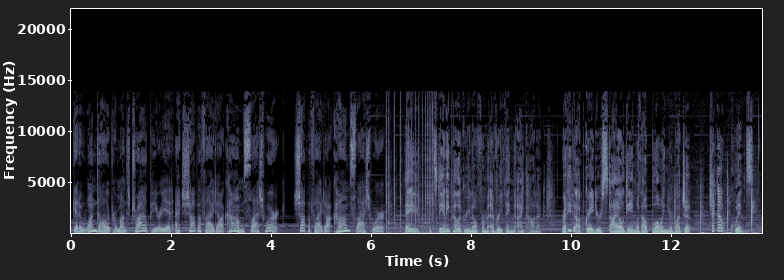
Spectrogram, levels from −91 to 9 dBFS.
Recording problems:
background music; noticeable; throughout; 20 dB below the speech
keyboard typing; noticeable; from 6.5 to 7.5 s; peak 8 dB below the speech
footsteps; noticeable; from 12 s on; peak 7 dB below the speech

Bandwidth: 14 kHz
